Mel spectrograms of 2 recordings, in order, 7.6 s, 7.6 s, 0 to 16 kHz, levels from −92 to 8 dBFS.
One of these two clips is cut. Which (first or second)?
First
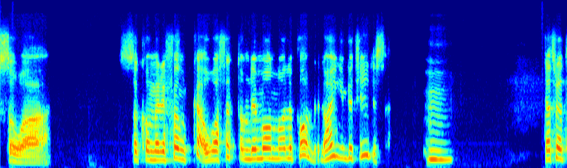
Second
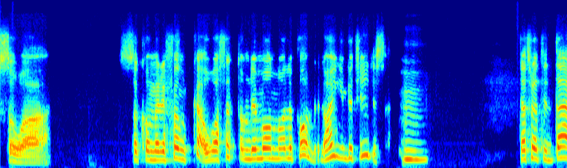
second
